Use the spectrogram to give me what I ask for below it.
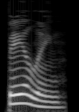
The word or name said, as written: baling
